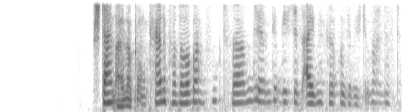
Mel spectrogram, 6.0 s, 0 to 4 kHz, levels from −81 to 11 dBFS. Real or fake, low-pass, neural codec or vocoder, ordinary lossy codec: fake; 3.6 kHz; codec, 16 kHz in and 24 kHz out, 0.4 kbps, LongCat-Audio-Codec, two codebook decoder; none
